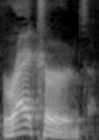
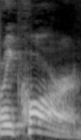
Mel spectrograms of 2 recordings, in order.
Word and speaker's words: record: Mais par contre, alors là, vous allez me détester, enregistrer se dit to record. Vous voyez, vous avez l'accentuation non plus sur la première syllabe comme ici, mais sur la deuxième.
